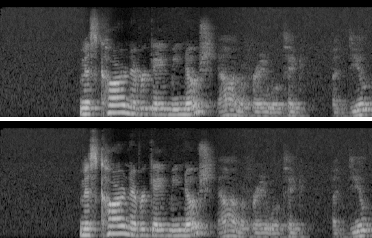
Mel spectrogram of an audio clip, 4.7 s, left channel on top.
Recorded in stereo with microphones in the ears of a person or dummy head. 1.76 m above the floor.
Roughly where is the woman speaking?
Centre.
